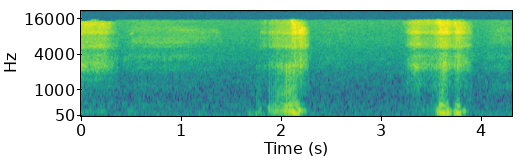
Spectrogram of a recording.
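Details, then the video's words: A Burmese cat dreaming in its sleep makes breathy, rattling snores, two low gurgling breaths about a second and a half apart, with faint hiss between them. "Dreaming snoring kitty"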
